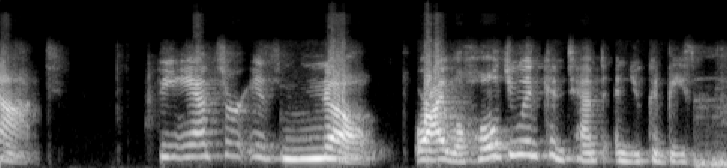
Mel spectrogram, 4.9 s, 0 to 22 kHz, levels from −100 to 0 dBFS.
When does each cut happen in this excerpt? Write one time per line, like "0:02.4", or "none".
0:02.6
